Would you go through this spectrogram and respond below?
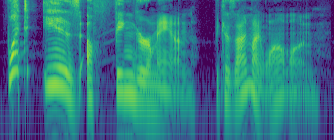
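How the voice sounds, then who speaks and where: A woman's voice: on the low side, wildly swooping pitch, a little slow, a little mellow, exaggerated voice. A woman playing a brash, self-absorbed, sarcastic young American in an audio comedy drama. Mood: snarky. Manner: sassy, snarky.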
